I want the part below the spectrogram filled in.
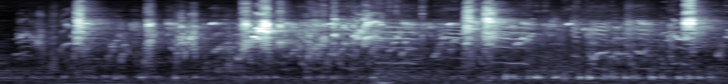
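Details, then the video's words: Pet budgerigars, whose chatter is meant to encourage other birds: continuous twittering with buzzy trills and high squeaks, loudest in brief bursts, one low thump midway, and a steady hum underneath. "اقوى أصوات طيور البادجي طيور الزينة أصوات تحفيز الطيور"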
